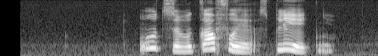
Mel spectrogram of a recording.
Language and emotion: Russian, positive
